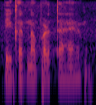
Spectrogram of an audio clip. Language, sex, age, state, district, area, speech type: Urdu, male, 18-30, Uttar Pradesh, Aligarh, urban, spontaneous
